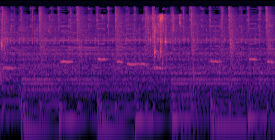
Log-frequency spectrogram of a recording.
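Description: Background music with a bass line and a light melody of single notes, over water being poured from a glass measuring cup onto brown sugar in a skillet.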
